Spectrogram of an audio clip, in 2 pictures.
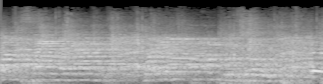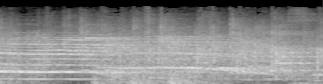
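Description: Voices talking through microphones over a PA in a large room, continuous and overlapping, with one drawn-out voiced sound a little past the middle.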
